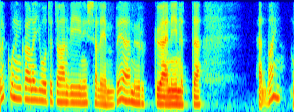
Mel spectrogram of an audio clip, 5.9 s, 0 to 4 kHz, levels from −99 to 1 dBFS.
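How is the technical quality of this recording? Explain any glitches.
The recording has one real glitch, heard through a narrowband call path with nothing above 4 kHz, which fits G.711 mu-law at 64 kbps. At 3.59 to 3.64 s, right after "viinissä lempeää myrkkyä niin", there's short concealed packet loss: about 30 ms arrived too late, so the receiver stretched the preceding speech to cover the hole before rejoining the real signal. You hear it as a quick smear or wobble, and a short consonant there may be lost.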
